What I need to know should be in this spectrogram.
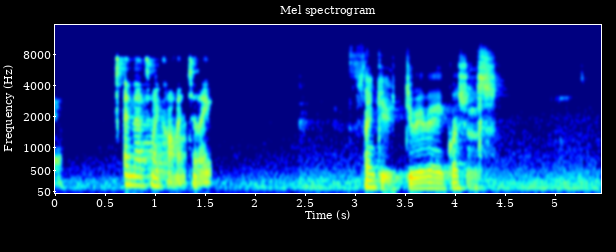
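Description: A middle-aged woman speaks briefly and calmly over an online call.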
